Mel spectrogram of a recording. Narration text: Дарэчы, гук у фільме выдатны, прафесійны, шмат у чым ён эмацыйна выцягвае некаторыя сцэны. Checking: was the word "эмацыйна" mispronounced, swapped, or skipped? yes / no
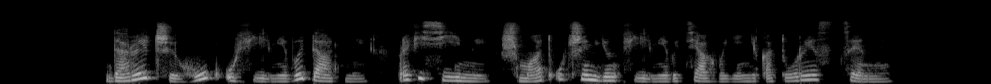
yes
